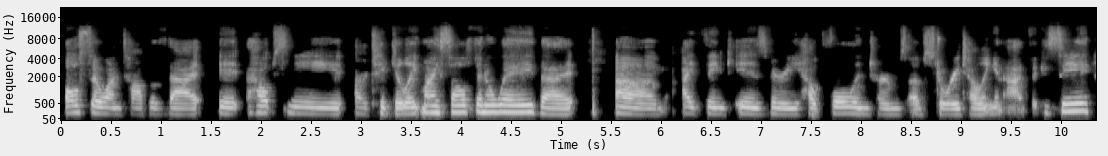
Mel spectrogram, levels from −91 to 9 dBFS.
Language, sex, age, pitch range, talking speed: English, female, 20-39, 175-205 Hz, 150 wpm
